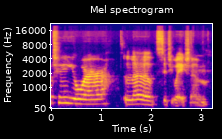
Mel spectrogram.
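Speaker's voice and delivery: slow, drawn-out stretch on love; half-speed, savouring the phrase; drawn-out, playful. Real, not acted. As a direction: linger teasingly over each word. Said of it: "wanted to say it like that".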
